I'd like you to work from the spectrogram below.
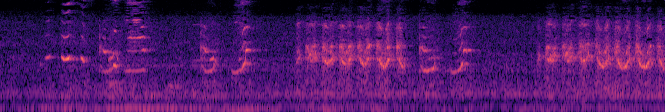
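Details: Yellow cockatiel chirping in the morning, heard softly: scattered upward-slurred whistles, then two runs of rapid wavering warbles, against a quiet background.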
